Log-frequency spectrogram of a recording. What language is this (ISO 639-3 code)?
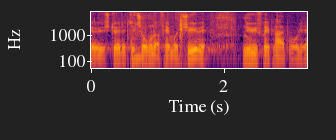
dan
